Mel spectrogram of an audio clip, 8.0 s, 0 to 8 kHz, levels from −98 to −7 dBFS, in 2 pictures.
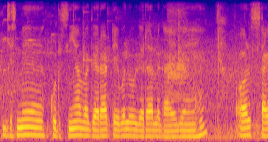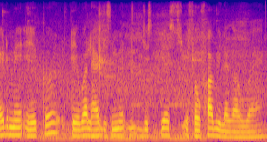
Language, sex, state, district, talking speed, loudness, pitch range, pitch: Hindi, male, Chandigarh, Chandigarh, 170 wpm, -17 LUFS, 130-150 Hz, 140 Hz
